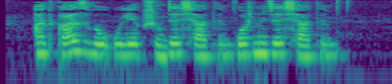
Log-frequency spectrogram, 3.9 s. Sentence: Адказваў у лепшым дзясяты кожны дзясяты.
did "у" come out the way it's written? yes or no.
yes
